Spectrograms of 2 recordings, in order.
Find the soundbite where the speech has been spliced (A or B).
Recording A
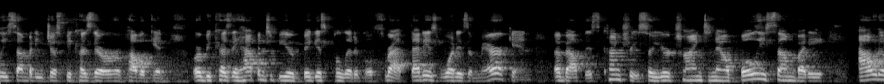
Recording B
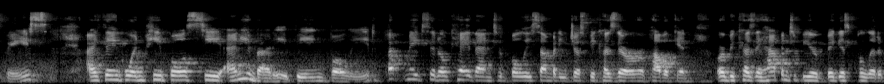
B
